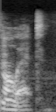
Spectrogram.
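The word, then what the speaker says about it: Moët: because I was like Am I Wrong is it Moe or is it moette it is moette and yeah because I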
